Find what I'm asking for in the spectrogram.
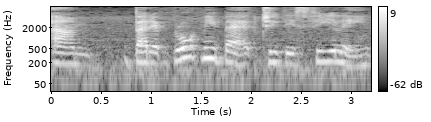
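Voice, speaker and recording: A medium-pitched woman with an Australian accent and lively intonation, with audible room echo. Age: 70s. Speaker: spiritual retreat leader. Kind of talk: personal reflective monologue. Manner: halting, many fillers.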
